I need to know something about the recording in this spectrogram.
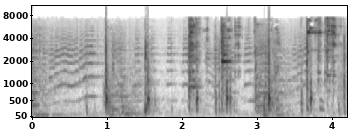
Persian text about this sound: باید تعمیرش کنم، برم چکاش و بقیه وسایل تعمیراتم رو بیارم.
